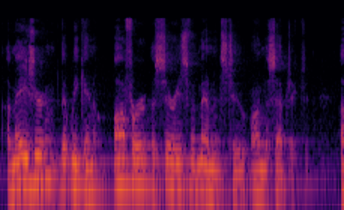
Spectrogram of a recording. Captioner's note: none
